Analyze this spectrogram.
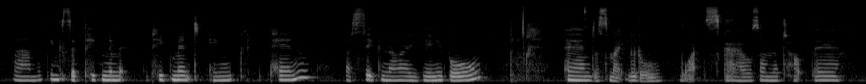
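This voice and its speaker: Her dark, mellow tone is somewhat breathy as the woman speaks at medium pitch and a fairly slow pace with ordinary pitch variation. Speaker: craft tutorial creator. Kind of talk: tutorial. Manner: casual, hesitant with fillers.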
